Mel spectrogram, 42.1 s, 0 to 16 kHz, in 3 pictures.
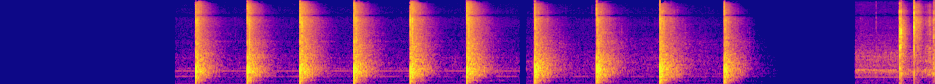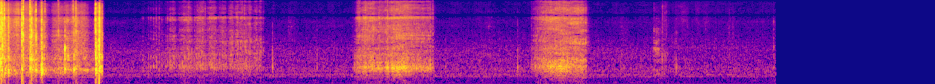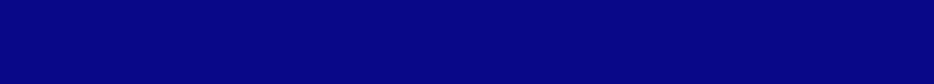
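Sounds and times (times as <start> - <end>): hammer striking inflatable boat tube: 3.0 - 7.4.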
